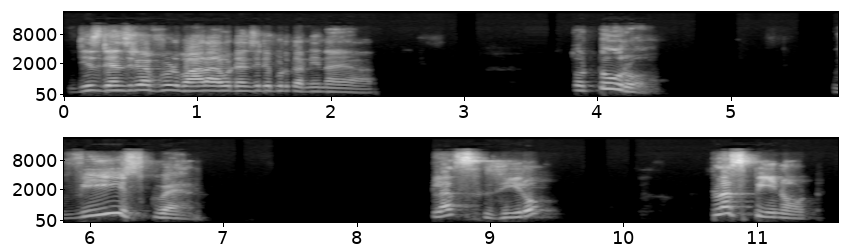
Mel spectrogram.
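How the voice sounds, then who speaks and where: A man's voice: high-pitched, animated, slow pace, long pauses, a little mellow. Chatty male physics teacher mid-lesson. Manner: chatty, coaxing, often asks the class if they followed; mixes English terms into Hindi speech. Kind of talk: informal classroom lecture.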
